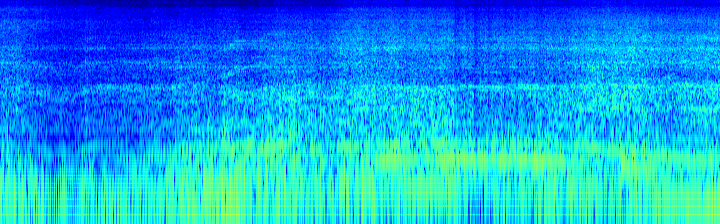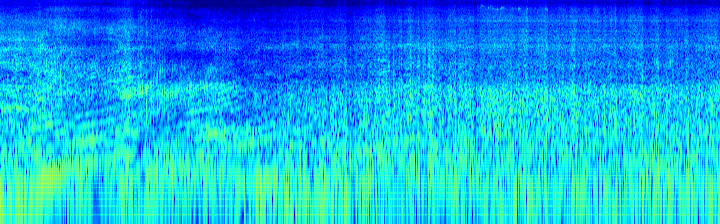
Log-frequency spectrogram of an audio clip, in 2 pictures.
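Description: Motorcycle engine running under way with wind rush on the microphone, its pitch easing off and building again through the hairpin bends, with a sharp climb in revs about halfway through as it accelerates.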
